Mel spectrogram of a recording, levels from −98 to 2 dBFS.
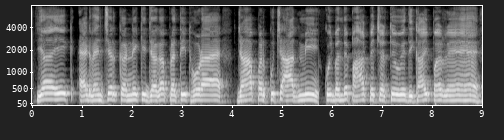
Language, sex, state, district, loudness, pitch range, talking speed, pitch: Hindi, male, Bihar, Kishanganj, -11 LUFS, 150-170 Hz, 160 wpm, 160 Hz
